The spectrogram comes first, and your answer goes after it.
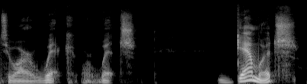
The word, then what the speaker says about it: Gamwich: Gamwich, I pronounced it that way because that's how it's spelled, but then he puts in parentheses pronounced gamage, so that's how we pronounce gamage. It looks like Gamwich.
